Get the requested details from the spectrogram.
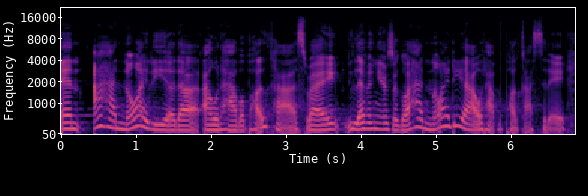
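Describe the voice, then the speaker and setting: In a Haitian accent, a woman with a medium-pitched voice talks at a moderate pace with lively intonation and hardly any pauses. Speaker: podcaster. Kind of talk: personal storytelling monologue. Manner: laughs often.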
